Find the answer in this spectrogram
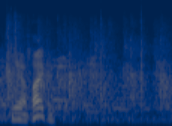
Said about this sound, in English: Y'all give him a round of applause, y'all. Y'all can do better than that. Come on, give him a hand. There we go.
